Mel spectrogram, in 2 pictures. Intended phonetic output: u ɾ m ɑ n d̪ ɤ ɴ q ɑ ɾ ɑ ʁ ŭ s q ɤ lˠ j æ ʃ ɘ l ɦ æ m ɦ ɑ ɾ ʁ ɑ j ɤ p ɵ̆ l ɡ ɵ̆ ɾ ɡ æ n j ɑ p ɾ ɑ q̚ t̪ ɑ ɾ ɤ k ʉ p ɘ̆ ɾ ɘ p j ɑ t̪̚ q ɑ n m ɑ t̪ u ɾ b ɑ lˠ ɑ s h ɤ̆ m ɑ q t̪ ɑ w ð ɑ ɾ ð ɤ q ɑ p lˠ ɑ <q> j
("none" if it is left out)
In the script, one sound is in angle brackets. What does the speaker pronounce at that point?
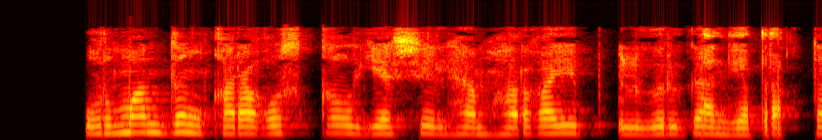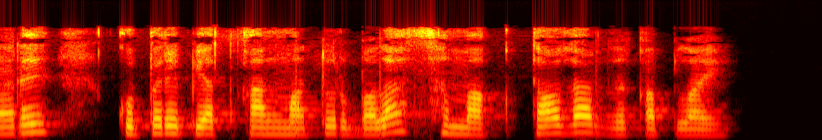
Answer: none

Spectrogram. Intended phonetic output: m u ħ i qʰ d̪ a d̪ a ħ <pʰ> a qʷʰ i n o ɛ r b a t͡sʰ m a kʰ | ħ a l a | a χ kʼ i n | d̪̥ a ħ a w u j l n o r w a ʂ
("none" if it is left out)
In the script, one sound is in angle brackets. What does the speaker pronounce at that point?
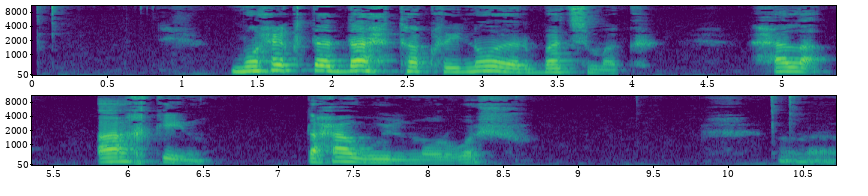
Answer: tʰ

